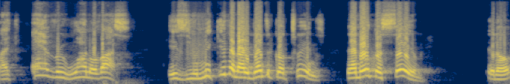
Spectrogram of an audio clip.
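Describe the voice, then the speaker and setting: A man speaks loudly at a moderate pace, his high pitch making very wide swings. His tone is dark and mellow, broken by long, frequent pauses. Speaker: Bible study teacher. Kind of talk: Bible study lesson. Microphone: speaking without microphone, muted it.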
